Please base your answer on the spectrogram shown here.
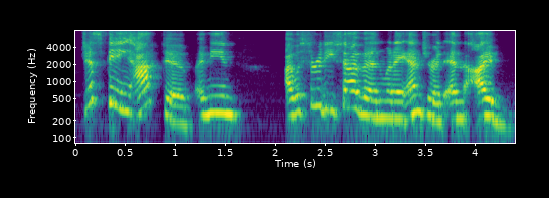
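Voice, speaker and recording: Woman, forties, from the Philippines, chatty, laughs a lot, slightly high, bright tone. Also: animated, normal speed, husky, low-quality recording. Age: 40s. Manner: chatty, laughs often between phrases. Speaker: professional wrestler guest. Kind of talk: casual interview chat.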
